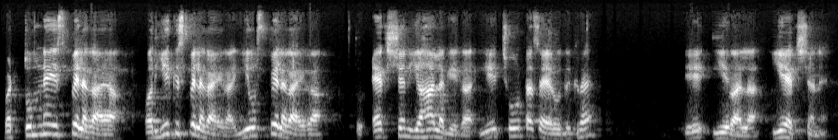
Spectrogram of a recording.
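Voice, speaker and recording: A man with a fairly high voice teaches a physics class. He keeps asking questions and answering them himself. He slows right down to dictate sentences for notes. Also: very animated. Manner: mixes Hindi and English. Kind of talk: classroom lecture.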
